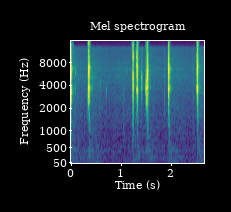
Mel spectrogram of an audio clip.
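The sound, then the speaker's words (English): A person imitates a parakeet in an animal-impression contest: short, shrill chirps, about seven quick squeaks in irregular bursts, several bunched in a rapid cluster midway, fairly quiet and with no talking. “I can do parakeet.”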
